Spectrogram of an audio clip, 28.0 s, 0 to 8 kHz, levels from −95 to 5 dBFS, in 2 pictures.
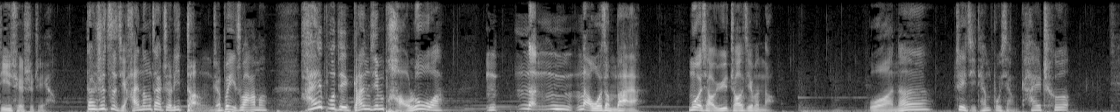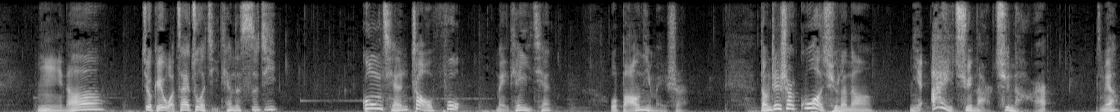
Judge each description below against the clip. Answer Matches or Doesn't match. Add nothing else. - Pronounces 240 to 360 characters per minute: Doesn't match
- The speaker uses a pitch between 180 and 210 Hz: Doesn't match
